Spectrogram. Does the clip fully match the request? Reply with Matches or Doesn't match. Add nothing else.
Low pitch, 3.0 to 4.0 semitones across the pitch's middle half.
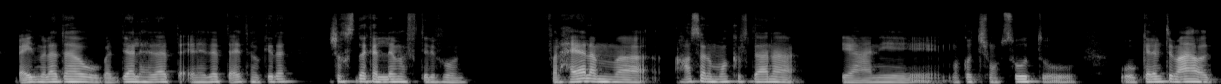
Doesn't match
